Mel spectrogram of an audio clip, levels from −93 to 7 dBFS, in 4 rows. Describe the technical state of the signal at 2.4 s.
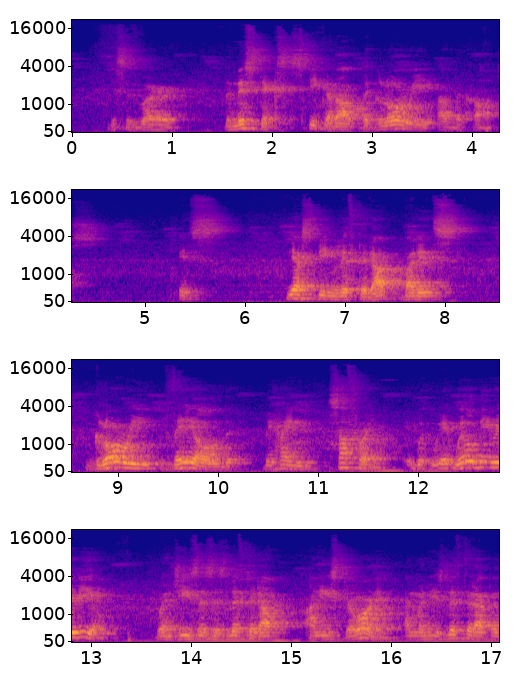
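The signal at 2.4 s is intact, with no audible fault at that point.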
